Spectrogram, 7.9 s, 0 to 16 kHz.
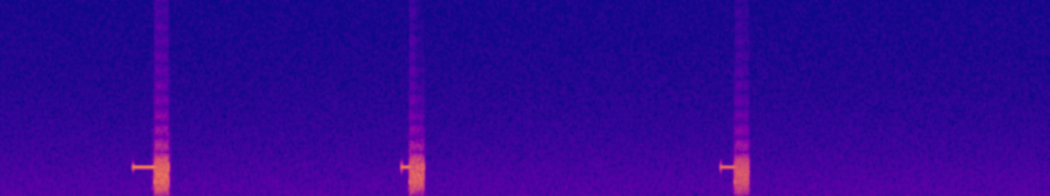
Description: ACARS aircraft data, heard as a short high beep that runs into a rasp, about 2400 baud.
